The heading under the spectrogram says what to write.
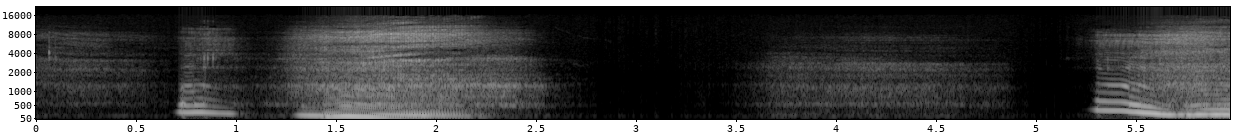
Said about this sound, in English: So what we're going to do is we're going to start off the exercise with just a yawn. All right. So the mouth open. Yawning.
